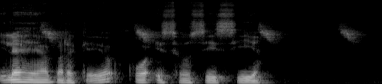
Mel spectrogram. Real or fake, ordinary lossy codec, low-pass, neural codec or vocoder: real; none; none; none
